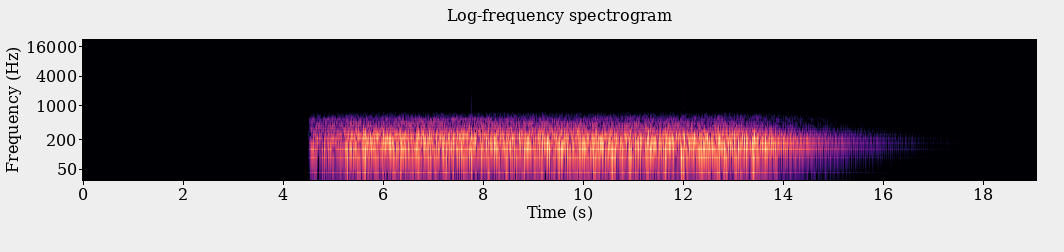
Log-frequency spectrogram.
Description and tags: Low Mechanical Ambience
This is a sample I made from a piano through a variety of processors. It sounds to me like a texture you may hear in a boiler room or some kind of ventilation system.
ambience, delay, effect, low, pitch, processed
